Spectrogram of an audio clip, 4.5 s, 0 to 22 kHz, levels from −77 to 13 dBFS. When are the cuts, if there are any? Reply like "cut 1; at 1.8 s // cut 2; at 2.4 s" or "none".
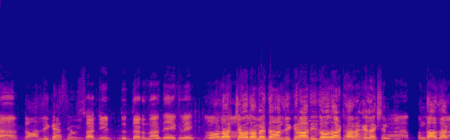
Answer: cut 1; at 2.0 s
